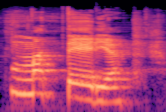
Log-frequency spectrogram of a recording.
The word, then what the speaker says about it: matéria: Matéria. Matéria. Tem quantas sílabas?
